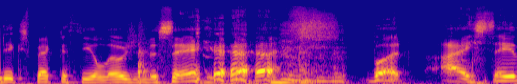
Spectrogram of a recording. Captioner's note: all laugh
